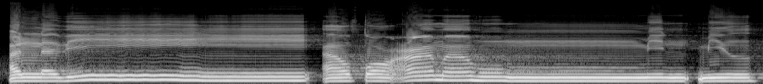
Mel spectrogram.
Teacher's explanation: huruf mim bertemu dengan mim bertasdid, maka diberikan penekanannya, ditahan dan ditekan, kemudian didengungkan 2 harokat.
